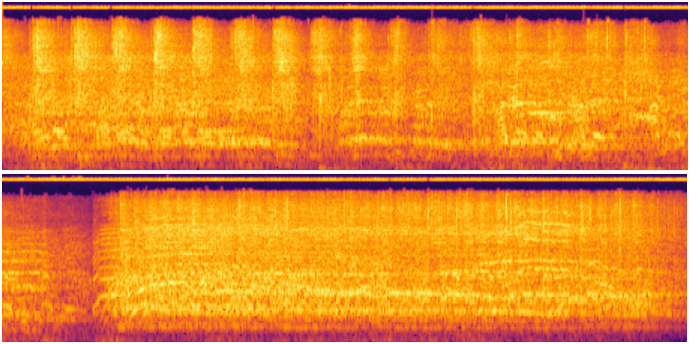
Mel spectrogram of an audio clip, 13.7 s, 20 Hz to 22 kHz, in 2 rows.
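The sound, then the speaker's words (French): Crowd cheering at match point of an under-17 girls' volleyball final for the Swiss championship: loud, sustained roar with a steady rhythmic pulse, a brief dip, then a renewed burst of cheering. “dans une atmosphère extraordinaire. Écoutez plutôt l'ambiance sur la balle de match.”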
